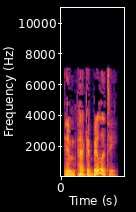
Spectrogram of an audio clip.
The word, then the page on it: impeccability: British English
